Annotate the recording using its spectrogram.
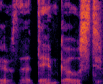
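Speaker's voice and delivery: soft whisper. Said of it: "you're like".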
